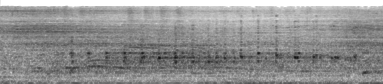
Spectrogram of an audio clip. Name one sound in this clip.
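Fountain jets spray and splash water.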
